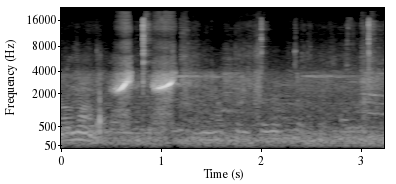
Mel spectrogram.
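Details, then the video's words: A talking ringneck parrot gives two loud, shrill chirps in quick succession, each a bright upward-sliding whistle, then falls quiet against faint background noise. "Talking Ringtonck parrot chirping sounds"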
